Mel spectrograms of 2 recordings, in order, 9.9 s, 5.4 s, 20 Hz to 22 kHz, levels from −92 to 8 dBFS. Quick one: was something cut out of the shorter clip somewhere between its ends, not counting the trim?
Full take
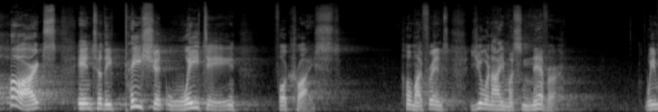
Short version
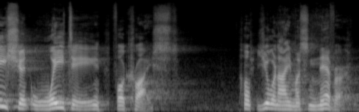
yes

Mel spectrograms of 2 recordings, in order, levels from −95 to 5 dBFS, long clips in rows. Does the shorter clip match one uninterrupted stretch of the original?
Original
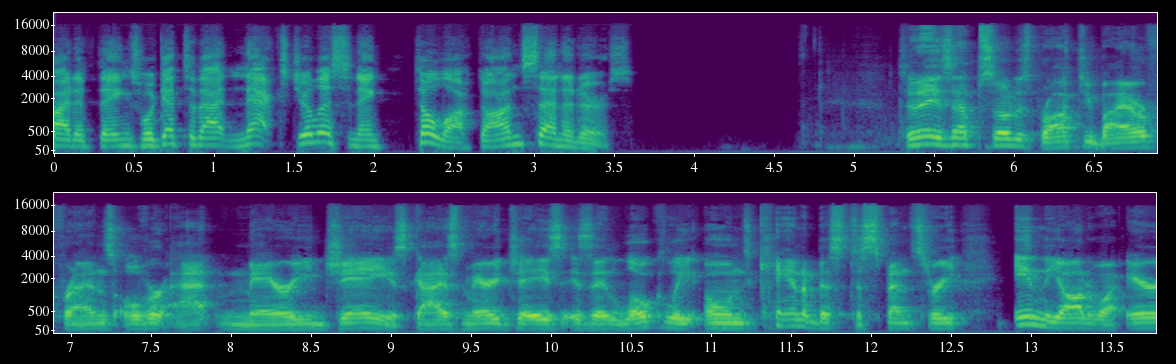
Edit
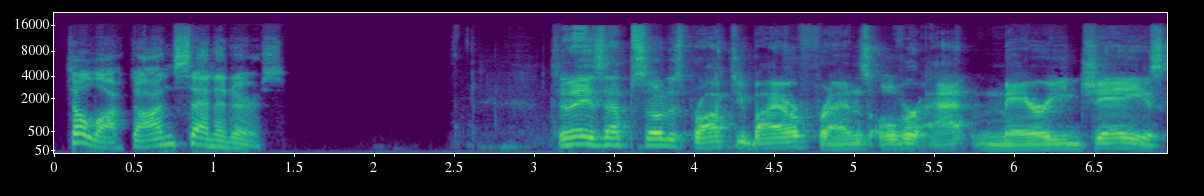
yes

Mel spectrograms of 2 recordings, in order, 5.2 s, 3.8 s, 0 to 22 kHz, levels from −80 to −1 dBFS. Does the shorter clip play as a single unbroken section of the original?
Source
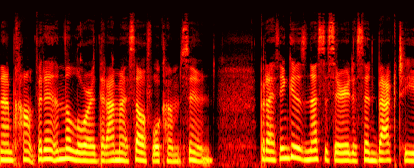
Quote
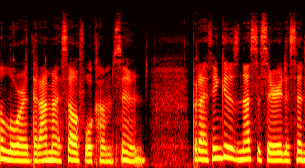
yes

